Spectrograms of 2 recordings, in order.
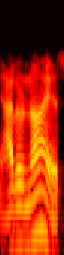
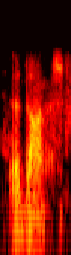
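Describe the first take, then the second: First: The name is said as Adonais. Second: The name is said as Adonis. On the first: This is how someone at the convention pronounced it. The speaker calls it wrong. "we all walked around saying Adonais" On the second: This is the real pronunciation. The speaker calls it right. "found that it was really Adonis"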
